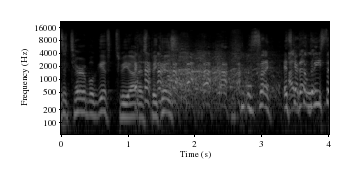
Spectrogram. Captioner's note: laughter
